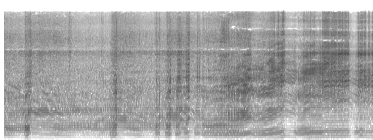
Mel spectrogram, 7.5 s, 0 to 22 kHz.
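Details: 1991 RM80 two-stroke bogs under throttle, revs sagging and stumbling instead of climbing cleanly; cause unknown despite a new carburettor and a cleaned airbox.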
